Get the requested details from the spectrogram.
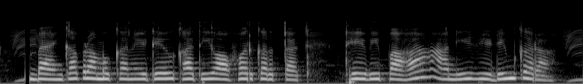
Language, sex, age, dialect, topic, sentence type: Marathi, female, 25-30, Varhadi, banking, statement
